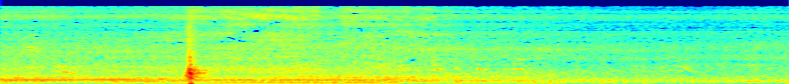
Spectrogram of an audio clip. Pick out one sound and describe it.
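A heavy truck engine rumbles as the truck drives past up close.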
